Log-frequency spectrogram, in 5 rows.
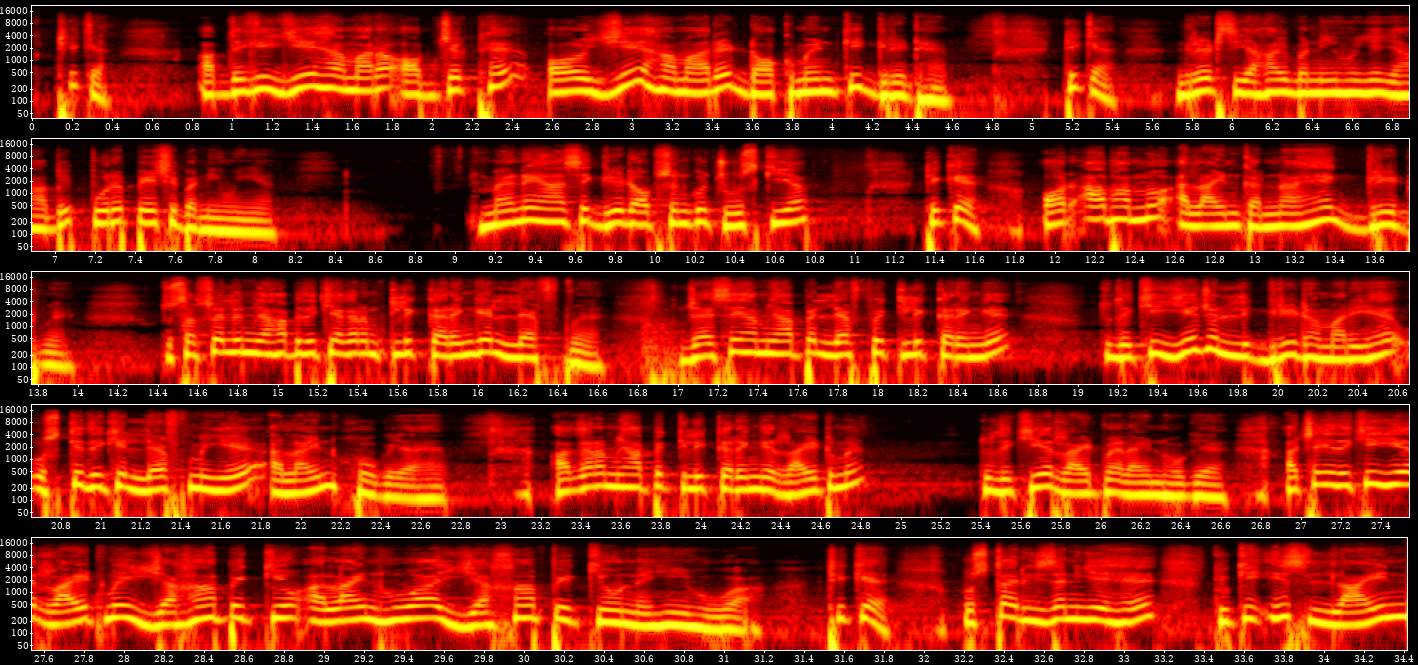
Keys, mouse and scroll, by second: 10.1-15.6 drag, 18.2 click, 24.4 click.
